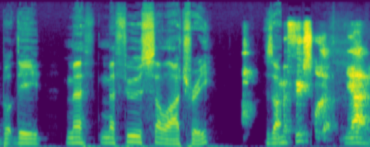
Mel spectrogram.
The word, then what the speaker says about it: Methuselah: So I don't know if I'm going to pronounce this right, but the Methuselah tree, is that Methuselah? Yeah, Methuselah tree.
